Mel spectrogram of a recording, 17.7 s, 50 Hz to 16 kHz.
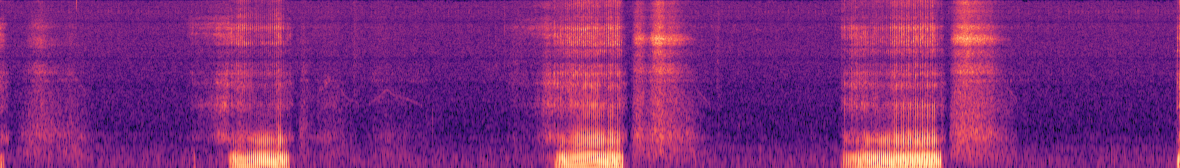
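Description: Three loud, regular rattling snores, one on each breath in, separated by quiet breathing out, about 14 breaths a minute.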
